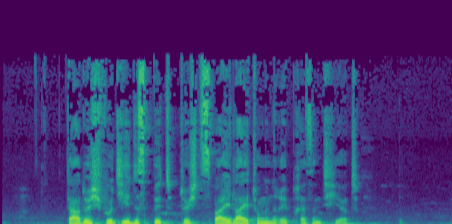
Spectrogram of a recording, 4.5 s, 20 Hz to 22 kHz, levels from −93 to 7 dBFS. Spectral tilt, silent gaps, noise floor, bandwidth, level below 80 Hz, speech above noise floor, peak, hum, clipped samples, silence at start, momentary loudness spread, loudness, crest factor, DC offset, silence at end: -5.5 dB/octave; none; -52 dBFS; 17 kHz; -52 dBFS; 37 dB; 0 dBFS; none; under 0.1%; 0.7 s; 14 LU; -16 LUFS; 16 dB; under 0.1%; 0.95 s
